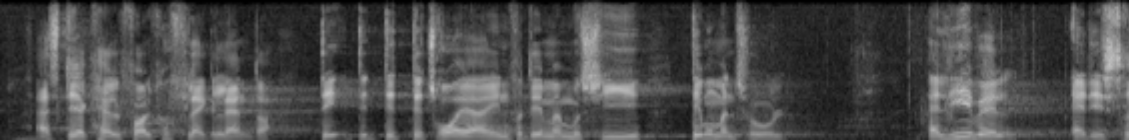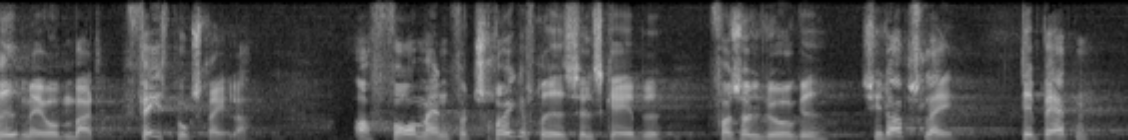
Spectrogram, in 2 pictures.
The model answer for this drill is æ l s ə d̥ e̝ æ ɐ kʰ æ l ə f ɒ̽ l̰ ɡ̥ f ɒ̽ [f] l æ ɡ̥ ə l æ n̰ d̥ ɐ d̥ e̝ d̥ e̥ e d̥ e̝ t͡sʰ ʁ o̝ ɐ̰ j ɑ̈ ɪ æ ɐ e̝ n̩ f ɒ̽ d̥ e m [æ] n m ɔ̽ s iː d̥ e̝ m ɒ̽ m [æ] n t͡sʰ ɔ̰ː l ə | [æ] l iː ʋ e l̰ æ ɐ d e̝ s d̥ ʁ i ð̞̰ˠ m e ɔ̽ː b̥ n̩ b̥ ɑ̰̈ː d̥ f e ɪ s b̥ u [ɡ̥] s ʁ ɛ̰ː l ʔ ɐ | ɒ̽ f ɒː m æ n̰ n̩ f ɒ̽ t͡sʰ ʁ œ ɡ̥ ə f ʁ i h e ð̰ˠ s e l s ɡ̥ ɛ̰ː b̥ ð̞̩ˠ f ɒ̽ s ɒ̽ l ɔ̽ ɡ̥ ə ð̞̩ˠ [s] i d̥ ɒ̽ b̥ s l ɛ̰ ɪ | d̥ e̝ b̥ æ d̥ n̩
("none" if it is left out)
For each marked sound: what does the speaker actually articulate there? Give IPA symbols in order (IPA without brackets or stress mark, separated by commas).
f, æ, æ, æ, ɡ̥, s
